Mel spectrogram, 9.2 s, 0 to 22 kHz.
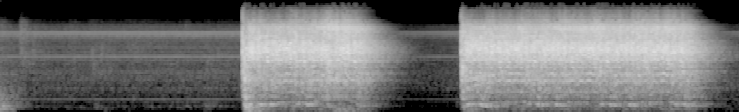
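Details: Neglected 1968 Mercury Cougar first start in 5 years after a washer fell out when the starter was removed: two short cranking bursts catching into a rough run, each cut off after seconds, no deep rhythmic knock; rods sound fine.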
